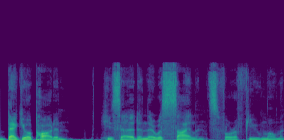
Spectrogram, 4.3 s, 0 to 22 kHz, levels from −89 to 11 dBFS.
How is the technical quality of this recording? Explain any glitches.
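No technical glitches can be heard in this speech recording; the signal stays intact and continuous throughout, without dropouts, distortion or other disturbances.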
